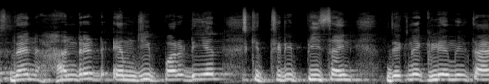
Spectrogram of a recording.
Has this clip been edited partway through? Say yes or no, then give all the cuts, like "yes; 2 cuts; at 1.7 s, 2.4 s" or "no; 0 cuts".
yes; 1 cut; at 2.5 s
